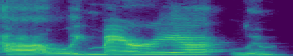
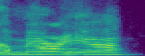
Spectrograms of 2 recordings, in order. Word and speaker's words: Lemuria: This is Lemuria. Lemuria. I say Lou, but it's spelled Lem. Yeah, U-R-I. Lemuria.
